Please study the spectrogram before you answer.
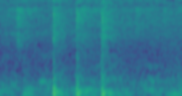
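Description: Three hollow, low thuds come from taps on a baked bread roll, each dull and short with almost no ring. The hollow sound shows the roll is cooked through.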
